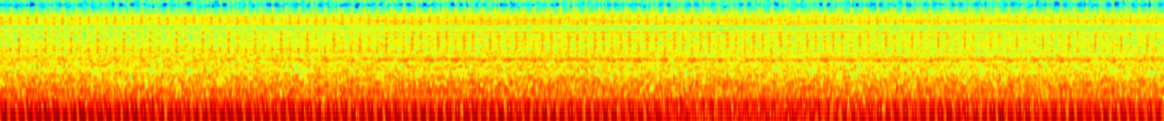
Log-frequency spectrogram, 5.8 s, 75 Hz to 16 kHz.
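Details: BMW M30B34 engine at idle: fast, fairly even light ticking about four per second over a steady idle; lifter tick suspected, unconfirmed.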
